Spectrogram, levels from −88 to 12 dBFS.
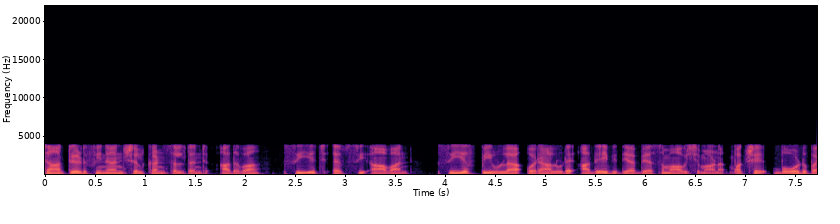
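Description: Nothing goes wrong anywhere in this speech, which comes through an ordinary call connection whose narrow band, with nothing above 4 kHz, fits a standard G.711 phone codec doing its normal job.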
